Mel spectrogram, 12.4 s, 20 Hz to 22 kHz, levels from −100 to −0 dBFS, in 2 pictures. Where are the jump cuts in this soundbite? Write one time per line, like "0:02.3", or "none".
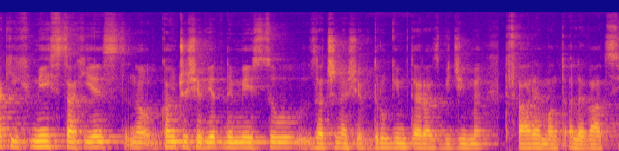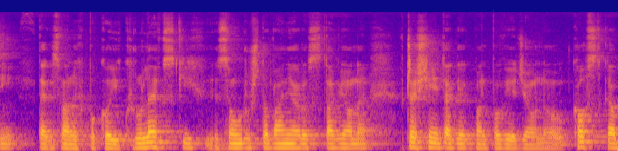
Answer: none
